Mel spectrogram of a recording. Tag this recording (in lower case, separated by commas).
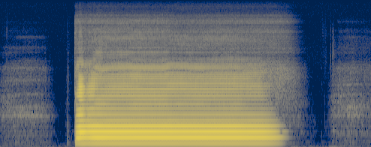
musical instrument, woodwind instrument, music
